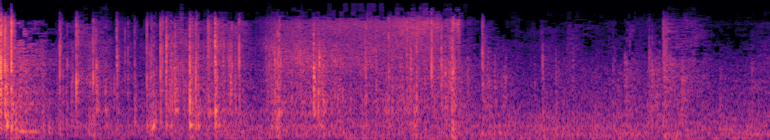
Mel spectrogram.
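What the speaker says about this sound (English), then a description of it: "let's open up the keyboard" Packaging crinkling and rustling as a new keyboard is unboxed, dense close crackles and crumples that thin out into softer handling sounds, no talk.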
